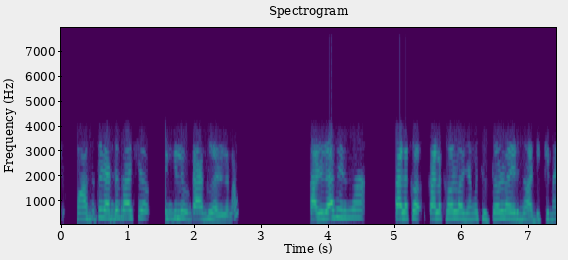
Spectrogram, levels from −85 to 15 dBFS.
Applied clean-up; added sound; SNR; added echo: none; none; none; none.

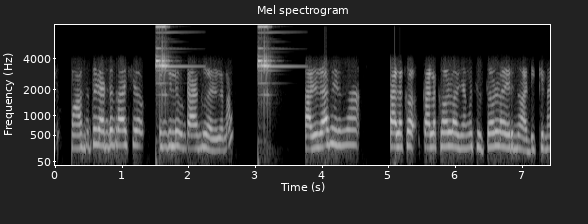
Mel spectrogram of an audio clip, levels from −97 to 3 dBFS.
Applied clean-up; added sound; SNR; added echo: none; Tools; -4 dB; none.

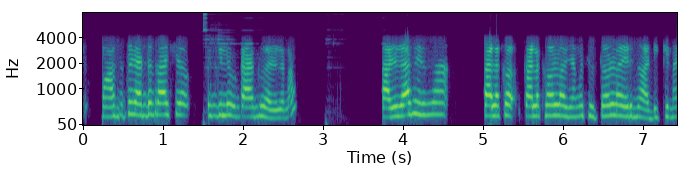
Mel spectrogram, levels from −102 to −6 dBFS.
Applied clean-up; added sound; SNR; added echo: neural mask model DeepFilterNet 3.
